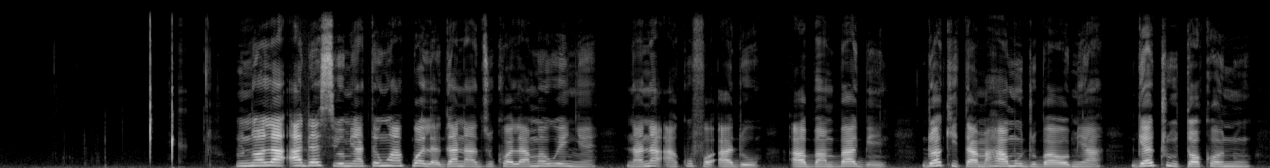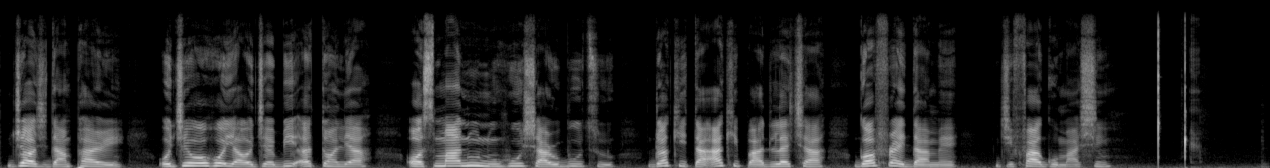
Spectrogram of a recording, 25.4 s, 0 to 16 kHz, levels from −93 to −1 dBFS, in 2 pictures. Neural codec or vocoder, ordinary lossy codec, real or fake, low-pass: none; none; real; 14.4 kHz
